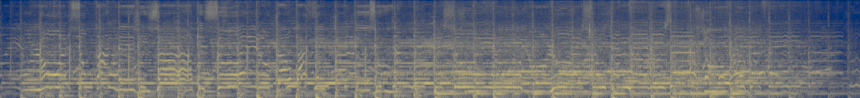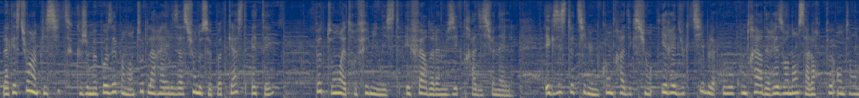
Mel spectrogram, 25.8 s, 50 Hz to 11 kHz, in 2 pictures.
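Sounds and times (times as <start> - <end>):
live band playing lively music at outdoor protest rally: 0.0 - 12.4
steady driving percussion beat of live band: 0.0 - 12.9
speech: 13.0 - 25.7.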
